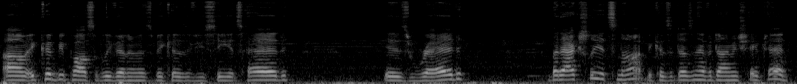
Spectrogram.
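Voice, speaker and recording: A woman's voice: mid-range voice, steady tone, moderate pace, a little mellow, a little hiss or hum. A woman casually showing a deck of cards on her channel, chatty and rambling, full of fillers and asides. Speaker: tarot and oracle deck reviewer.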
